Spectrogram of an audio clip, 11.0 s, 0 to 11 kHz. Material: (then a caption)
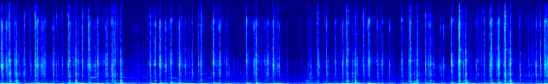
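Plastic. Fingertips type steadily on an RGB-lit mechanical keyboard with plastic keycaps and a clear acrylic case, making a rapid run of sharp, bright clicky key presses with a steady low hum beneath. The clattering briefly thins out around 2.5–3 and 6 seconds before picking back up, and each press dies away almost at once.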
